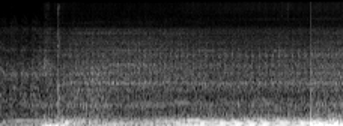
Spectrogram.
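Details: Volkswagen Jetta after reconnecting the PCV valve cranks, catches quickly, flares, then settles to a steady low idle with no misfire; slight lifter-like rattle and oil leak from balance shaft tensioner noted after.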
